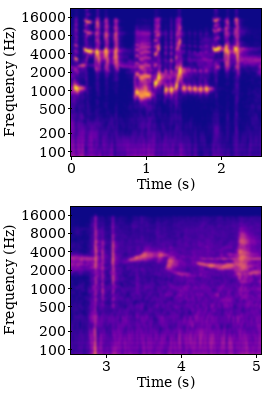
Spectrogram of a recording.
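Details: White-rumped shama singing with many unusual voices: a burst of quick, varied chirps and slurred whistles over two seconds, then faint distant whistles and quiet background.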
